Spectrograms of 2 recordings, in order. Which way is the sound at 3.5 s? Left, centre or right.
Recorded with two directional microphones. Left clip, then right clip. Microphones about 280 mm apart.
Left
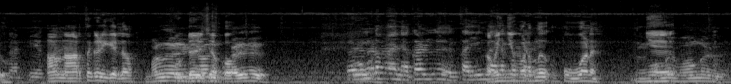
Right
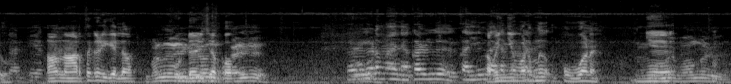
Centre.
